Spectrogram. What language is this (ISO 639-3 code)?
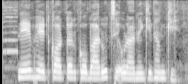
urd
